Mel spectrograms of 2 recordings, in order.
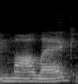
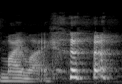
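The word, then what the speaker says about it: Maileg: brand of children's toys I have been pronouncing it incorrectly for several years I've been calling it mle that's wrong it's my lie but their philosophy is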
